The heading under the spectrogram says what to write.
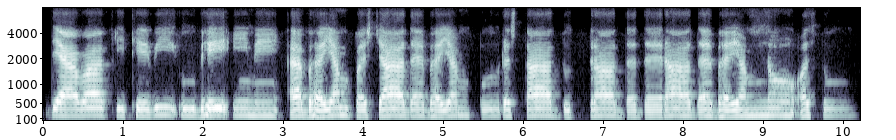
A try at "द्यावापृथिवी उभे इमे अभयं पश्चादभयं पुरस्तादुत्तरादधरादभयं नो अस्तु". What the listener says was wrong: हाँ, बाकी ठीक है। उत्तरात को ऐसे बोलते हैं, उत्तरात, उसको पूरा त बोलना, ठीक है?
